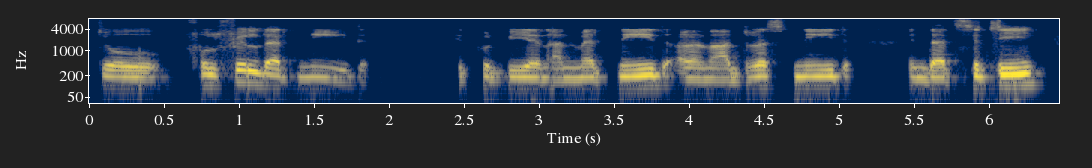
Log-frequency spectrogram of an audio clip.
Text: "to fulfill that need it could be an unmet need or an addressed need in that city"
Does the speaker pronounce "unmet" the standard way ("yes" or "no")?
yes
